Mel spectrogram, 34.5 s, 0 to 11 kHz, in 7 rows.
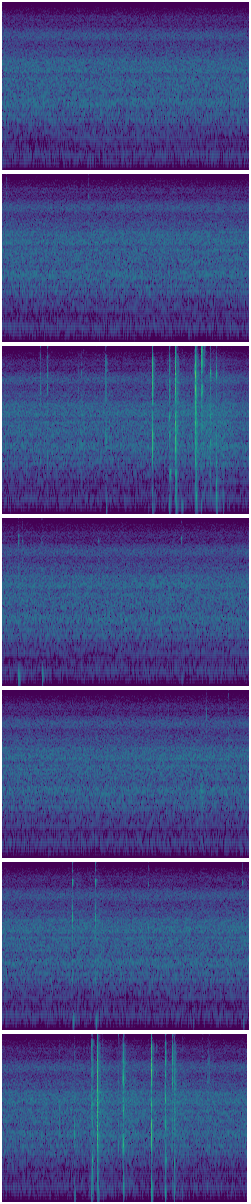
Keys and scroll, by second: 13.3 space, 14.2 a, 31.5 space, 33.0 space.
